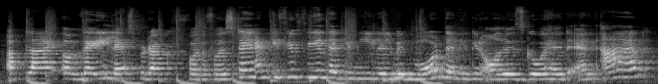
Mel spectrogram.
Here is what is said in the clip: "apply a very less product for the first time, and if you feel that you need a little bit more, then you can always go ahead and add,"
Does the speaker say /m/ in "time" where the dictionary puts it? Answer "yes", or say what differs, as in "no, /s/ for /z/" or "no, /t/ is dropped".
no, /m/ is dropped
